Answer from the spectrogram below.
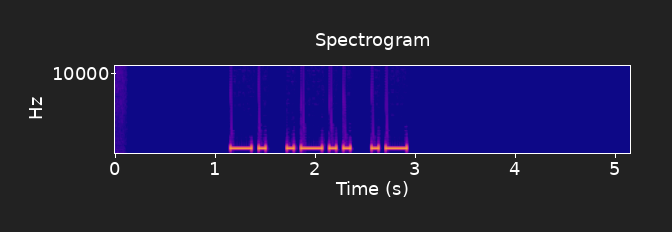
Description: Morse code, heard as a keyed tone, about 17 wpm, 700 Hz. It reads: NLA
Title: USA Call Sign Postfixes - 3 Letters 17wpm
